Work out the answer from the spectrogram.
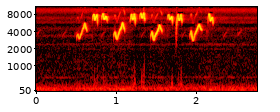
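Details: Cinereous tit in full song, used to provoke rivals: one clear phrase of repeated two-part notes, an upward slur answered by a piercing high whistle, repeated about five times in under two seconds.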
